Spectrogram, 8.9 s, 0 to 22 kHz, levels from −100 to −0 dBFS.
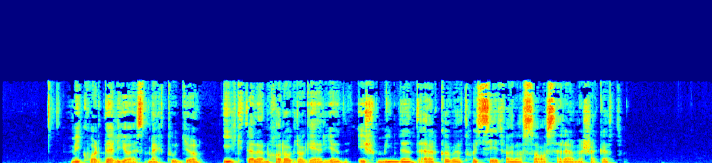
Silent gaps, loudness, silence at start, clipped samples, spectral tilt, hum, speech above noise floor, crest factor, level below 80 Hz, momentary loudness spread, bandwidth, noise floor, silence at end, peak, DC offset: none; -22 LUFS; 0.6 s; under 0.1%; -2.5 dB/octave; none; 51 dB; 24 dB; -52 dBFS; 15 LU; 11.5 kHz; -75 dBFS; 1.25 s; 0 dBFS; under 0.1%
